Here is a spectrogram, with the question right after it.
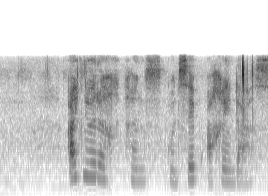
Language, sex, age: Afrikaans, female, 19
